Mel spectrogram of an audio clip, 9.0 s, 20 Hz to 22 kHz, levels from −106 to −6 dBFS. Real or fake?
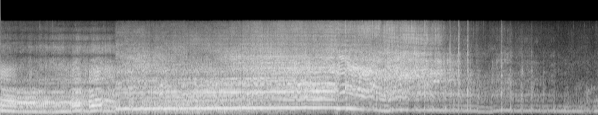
real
